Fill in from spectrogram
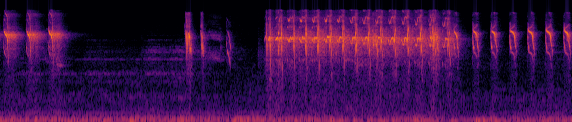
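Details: A pair of velvet-fronted nuthatches, male and female, with calls used as bird lure: a few high chips, a pause, then a rapid piercing trill and a closing run of evenly spaced sharp notes.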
